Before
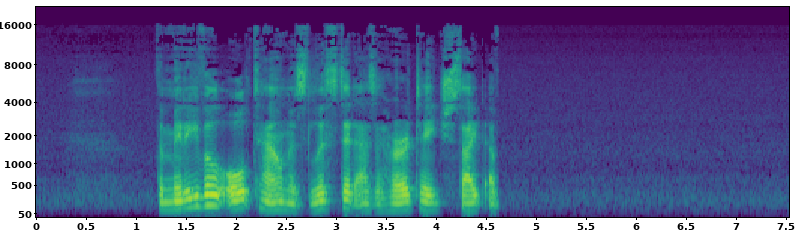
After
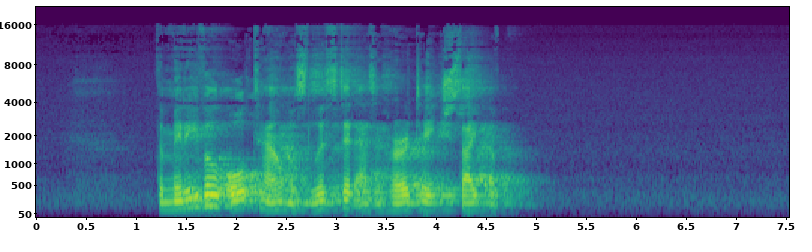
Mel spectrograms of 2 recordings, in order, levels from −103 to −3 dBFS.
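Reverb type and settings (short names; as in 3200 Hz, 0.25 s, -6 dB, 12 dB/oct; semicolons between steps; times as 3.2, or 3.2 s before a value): plate-style reverb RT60 0.86 s, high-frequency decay 0.65×, pre-delay 0.11 s, DRR 8.5 dB; gain +1 dB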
